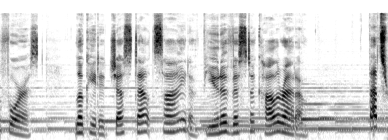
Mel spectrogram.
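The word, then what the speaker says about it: Buena Vista: Santa Isabel national forest located just outside of buav Vista Colorado that's right they pronounce it buav Vista that's how they adopted it way back in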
